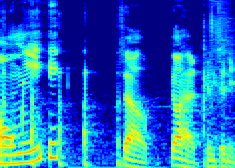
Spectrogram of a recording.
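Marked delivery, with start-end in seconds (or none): 0.0-0.6 bad put-on cartoon motherly voice. Adding one more thing to a judged bit: awful Marge Simpson impression. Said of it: "That was Marge Simpson".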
